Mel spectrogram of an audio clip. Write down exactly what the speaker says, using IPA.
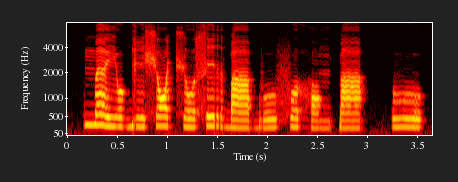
m ɛ˦˨ j ʊ˨ ɡ i˨ ʃ ɔ˦ t͡ʃ o˨ s i˦ r ɓ aː˨ b u˨˦ f ʊ˦ h ɔ˨ ŋ k͡p a˦ | β u˨

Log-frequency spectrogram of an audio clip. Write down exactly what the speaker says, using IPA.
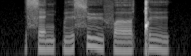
s ɛ˨ ŋ k͡p ɨ˩˥ s ʉː˦˨ f ʌː˨ ǃ ɨ˦˨

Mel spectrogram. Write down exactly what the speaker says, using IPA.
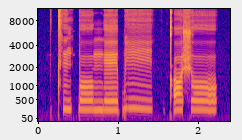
tʰ ĩ˨ k͡p oː˨ ŋ eː˨ ɓ iː˦˨ | kʼ ɔ˨ ʃ oː˨

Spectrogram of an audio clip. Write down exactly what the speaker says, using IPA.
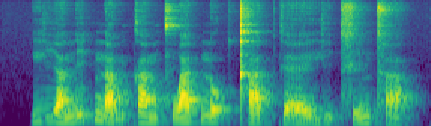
j i˧ a̯ n i˦˥ t̚ n a˩˦ m k a˧ m kʰ w a˦˥ t̚ n o˥˩ k̚ tʰ a˦˥ t̚ k ɛː˧ j i˨˩ ʔ s i˥˩ n tʰ a˨˩ k̚

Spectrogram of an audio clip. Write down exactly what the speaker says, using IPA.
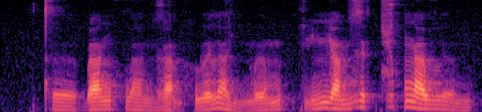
t̪ʰ ə̤ː˨˩ ɓ a˧ ŋ h w a̤˨˩ ŋ ɣ a̰˧˨ m h u˨˦ ə̯ l a̤˨˩ j m ə˨˦ m | k ḭ˧˥ ɲ a˨˦ m z ə˦˥ t̚ t͡ɕ ɔ˦˥ k̚ ŋ a˧ w l ə̤˨˩ m

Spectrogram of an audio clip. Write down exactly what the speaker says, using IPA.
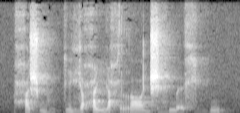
ħ ʌ ʃ b ṳ k i vʲ ʊ ħ iː ħ r ɒː d͡ʒ ɛ̤ m ɛ̰ x i̤ ŋ

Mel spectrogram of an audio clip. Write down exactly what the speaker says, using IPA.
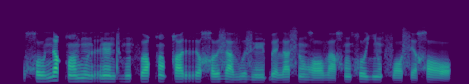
χ u n i q õ v ũ r ɛ̃ dʱ ũ θ o q ẽ q ɯ r ɯ χ ɯ z a v ɯ z ẽ ɓ ɛ l a s õ ʁ ɔ β a χ ũ χʷ i ʎ õ f ɔ s e χ ɔ

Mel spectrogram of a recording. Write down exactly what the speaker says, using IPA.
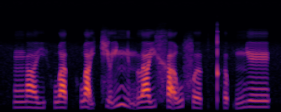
ŋ a̤˨˩ j h w a˨˩ t̚ h w a̰˧˨ j t͡ɕ ə̰˧˥ j ɲ ə̰˧˨ n l a˨˦ j x a̰˧˥ w f əː˨˩ k̚ t̪ʰ ə˨˩ p̚ ɲ e˧

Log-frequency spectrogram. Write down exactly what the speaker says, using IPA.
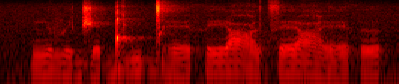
n ʏ v e d͡ʒ ɛ ɡ͡ǃ iː ɡ͡ǀ ɛː θ eː ʕ ə t͡s ɛː ʕ ɛː θ ə

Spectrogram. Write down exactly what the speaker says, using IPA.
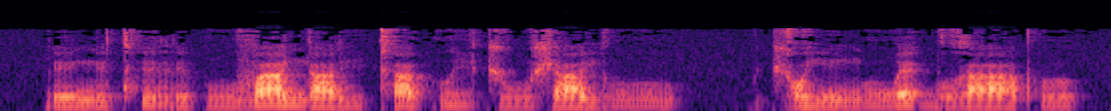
ɾ e˨ ŋ e˨ tʰ ɪ˦ r ɪ˨ p uː˨ v aː˦ ɲ aː˨ ɾ iː˨ kʰ a˦ kʷ iː˦ t͡ʃ uː˨ ʃ aː˨ j uː˦ | t͡ʃ ɔ˨ j ĩ˨˦ ŋ uː˦ w ɛ˦ ɡ͡b o˨ ɣ aː˨ pʰ ʊ˦

